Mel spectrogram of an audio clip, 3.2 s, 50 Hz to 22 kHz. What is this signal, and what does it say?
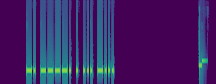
Morse code, heard as a keyed tone, about 48 wpm, 690 Hz. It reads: N9ESB
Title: USA Call Signs - 5 Characters - 2x Character Spacing - 45wpm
